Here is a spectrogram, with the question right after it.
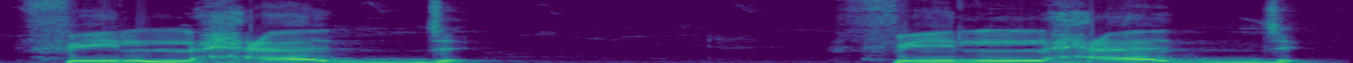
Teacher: জিম যেহেতু কলকলার হরফ নিচের দিকে ধাবিত করে ধাক্কা দিয়ে সাকিন করতে হবে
